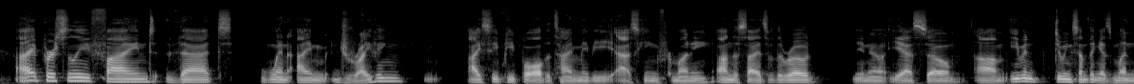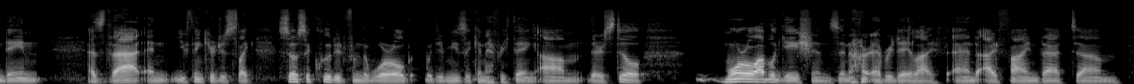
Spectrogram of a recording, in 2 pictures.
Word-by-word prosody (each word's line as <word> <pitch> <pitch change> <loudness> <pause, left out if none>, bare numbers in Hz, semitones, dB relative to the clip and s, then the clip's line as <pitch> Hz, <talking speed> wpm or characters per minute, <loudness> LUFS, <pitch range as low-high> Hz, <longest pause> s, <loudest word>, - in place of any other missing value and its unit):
I - - +5
personally 165 -2 +3
find 125 -3 +3
that 110 0 0 0.3
when 110 0 0
I'm 100 -2 0
driving, 125 - -2 0.2
m - - -14 0.3
I - - +1
see - - -3
people - - 0
all - - +6
the - - -6
time 90 0 -3
maybe 85 -3 -4
asking 85 -1 -3
for 85 - -14
money 90 +2 -2
on 105 0 +3
the 100 - -1
sides 100 0 0
of 100 - -9
the 105 - -1
road, 105 -1 +3 0.3
you - - -5
know? 90 -2 -2
Yeah, 90 -2 0
so, 85 -1 +1 0.2
um, 95 -5 0
even 135 -2 +2
doing 125 -2 +3
something 115 -3 -1
as 90 -1 -3
mundane 95 -1 -1 0.5
as - - -2
that - - +5
and 90 -3 -4
you 100 - -4
think 105 0 -3
you're 100 - -2
just, 90 -1 -5
like, - - -2 0.2
so - - +2
secluded 105 -6 -1
from 100 - -4
the 90 - -3
world 90 0 +3
with - - -6
your 85 -1 -5
music 90 0 -5
and 90 - -3
everything 85 0 -4
um, 80 0 -1
there's 90 -1 -3
still 105 -2 +1 0.5
m 215 0 -13
moral 125 +2 +8
obligations 100 -8 +2
in 95 0 -3
our 95 - -1
everyday 95 -3 -1
life, 80 -3 -4
and 85 -2 -2
I 90 -1 0
find 90 -2 -2
that, 85 -2 -3
um, 80 -2 -4
95 Hz, 175 wpm, -25 LUFS, 85-110 Hz, 0.5 s, moral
